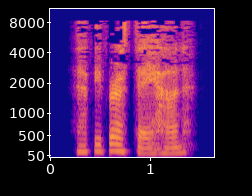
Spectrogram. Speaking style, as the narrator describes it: Roxy sighed

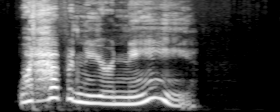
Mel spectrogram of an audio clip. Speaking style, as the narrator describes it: she blurted

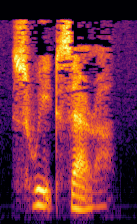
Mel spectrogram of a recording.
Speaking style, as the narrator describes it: he murmured around my wild kisses

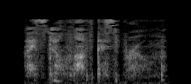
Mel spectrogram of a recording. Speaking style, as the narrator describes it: I whisper

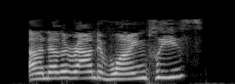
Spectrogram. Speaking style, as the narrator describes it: Charlie shouts

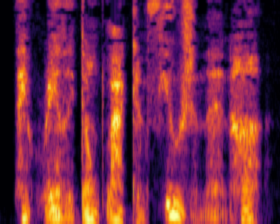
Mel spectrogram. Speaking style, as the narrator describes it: I whispered

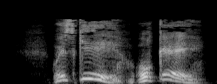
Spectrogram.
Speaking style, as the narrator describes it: he said with a wheezy flourish

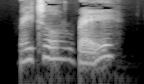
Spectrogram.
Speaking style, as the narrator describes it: I whispered, barely able to speak, my heart racing

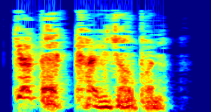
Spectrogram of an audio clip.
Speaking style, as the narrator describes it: he snarled, near choking on fury

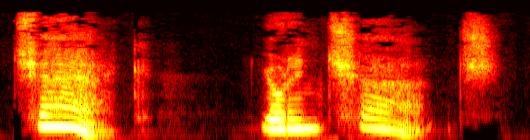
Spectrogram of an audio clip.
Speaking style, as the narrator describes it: she murmured

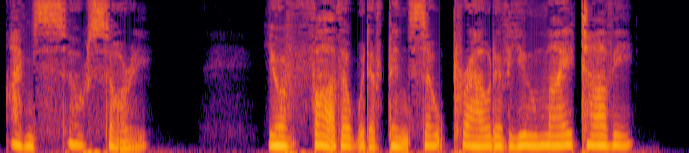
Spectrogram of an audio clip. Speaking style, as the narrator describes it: Isana whispered, too quietly for Cyril to hear

